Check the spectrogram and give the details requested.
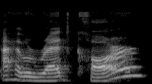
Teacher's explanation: Do you remember I told you that in British English, we don't pronounce the R, and that's why we say, for example, that I have a car, or I have a red car. But in American, you say, I have a red car because you're rolling your R's.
